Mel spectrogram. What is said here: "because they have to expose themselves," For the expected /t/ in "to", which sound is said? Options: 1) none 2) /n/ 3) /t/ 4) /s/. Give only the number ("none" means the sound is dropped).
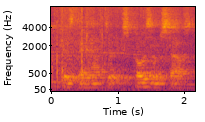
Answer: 3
